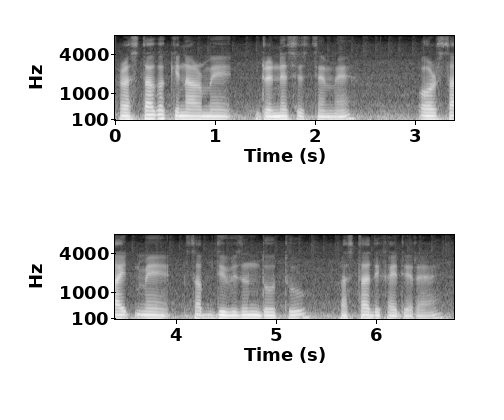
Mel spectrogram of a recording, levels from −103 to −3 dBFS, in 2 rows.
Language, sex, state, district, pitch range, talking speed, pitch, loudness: Hindi, male, Arunachal Pradesh, Lower Dibang Valley, 105-120 Hz, 170 wpm, 115 Hz, -15 LUFS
